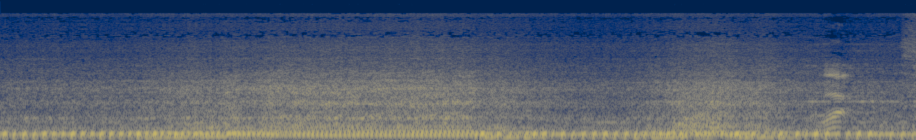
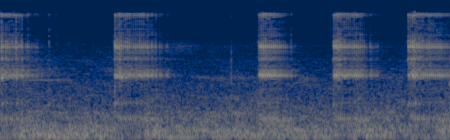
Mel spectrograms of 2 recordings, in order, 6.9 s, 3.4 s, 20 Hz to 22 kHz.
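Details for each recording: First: Easyride 150Fi scooter, about 4 months old, revved after refitting the fairings and windshield, with tape wrapped on the visor bracket: it holds higher revs smoothly, and the earlier panel vibration and rattle are gone. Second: Easyride 150Fi motorcycle at idle: short, high-pitched metallic vibration buzzes near the visor, traced to a cracked horn bracket letting the horn vibrate.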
